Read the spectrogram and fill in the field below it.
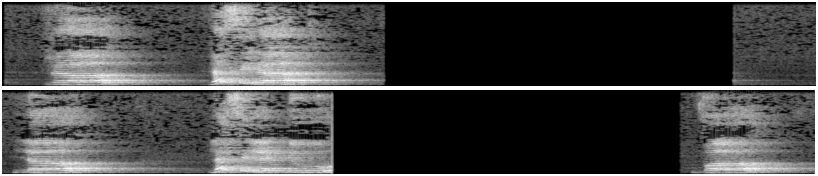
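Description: A young woman speaks clearly and calmly, close to a microphone.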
